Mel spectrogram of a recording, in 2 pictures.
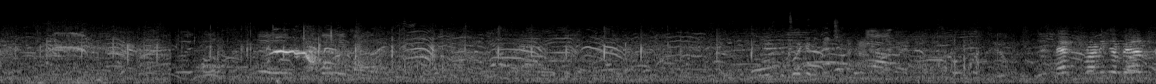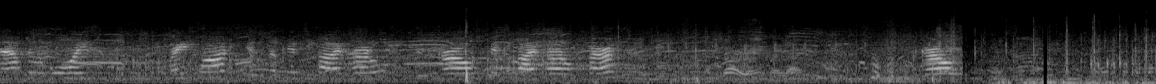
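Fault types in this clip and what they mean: Gap at a join of encoded pieces: a brief silence of about 46 ms cuts into continuous sound from 21.99 to 22.04 s, with smeared edges, then resumes where it left off. Separately encoded segments were joined untrimmed, leaving the encoder's start delay and final-frame padding in.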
